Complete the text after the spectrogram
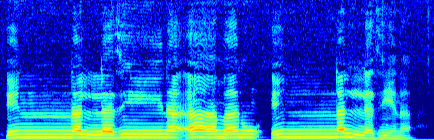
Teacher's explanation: that's noon مُشَدَّدَة so there is a ghunnah two counts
